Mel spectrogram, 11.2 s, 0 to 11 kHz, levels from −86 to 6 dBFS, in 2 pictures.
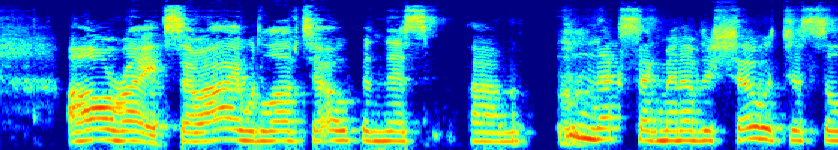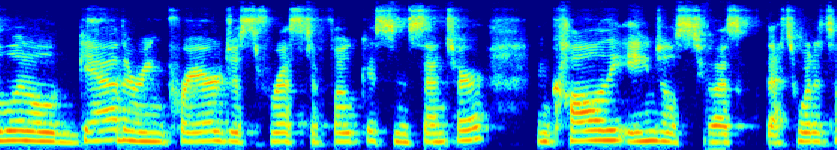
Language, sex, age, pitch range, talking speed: English, female, 40-59, 180-220 Hz, 200 wpm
